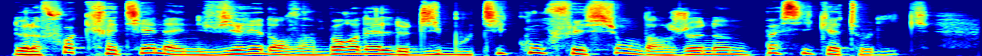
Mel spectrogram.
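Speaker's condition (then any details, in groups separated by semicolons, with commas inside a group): No condition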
